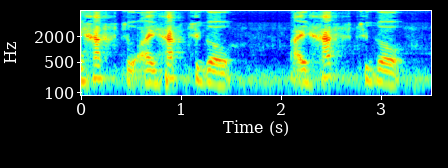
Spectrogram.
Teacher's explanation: The va is not produced as va, we produce it as fa, again because the following sound here is ta, voiceless. So here we have the change, and because of this we have the change from va, voiced, to fa, voiceless. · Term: devoice the sound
